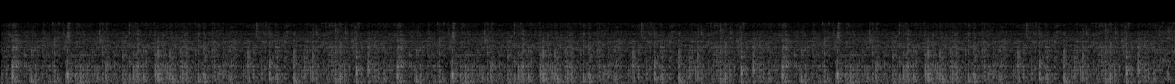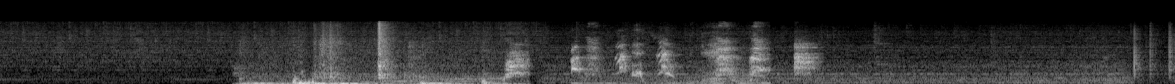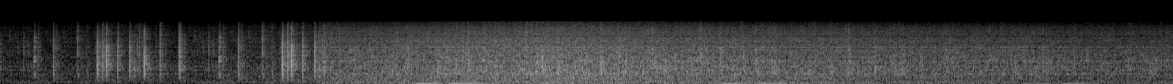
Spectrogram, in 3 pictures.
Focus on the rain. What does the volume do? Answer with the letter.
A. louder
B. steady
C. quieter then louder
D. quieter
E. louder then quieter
A.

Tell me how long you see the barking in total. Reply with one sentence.
You can hear the barking for 6 seconds altogether.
